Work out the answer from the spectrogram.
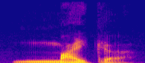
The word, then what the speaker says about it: Micah: So it is indeed Micah. That is it. Rhymes with Formica, right?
